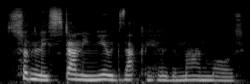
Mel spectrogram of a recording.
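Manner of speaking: ordinary delivery, nothing marked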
